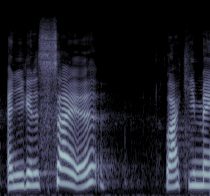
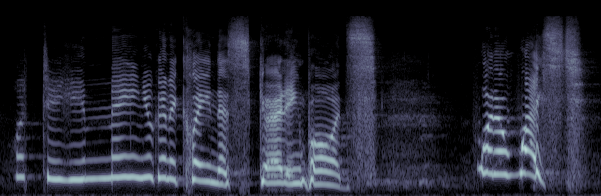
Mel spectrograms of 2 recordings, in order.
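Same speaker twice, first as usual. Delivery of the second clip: small, tiny, pitched-up little creature voice; 9 semitones higher than usual. Imagining her creative self as a little being talking back, little being voice. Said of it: "she's like this little being".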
